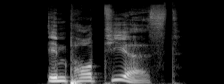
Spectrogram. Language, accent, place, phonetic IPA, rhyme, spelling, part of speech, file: German, Germany, Berlin, [ɪmpɔʁˈtiːɐ̯st], -iːɐ̯st, importierst, verb, De-importierst.ogg
- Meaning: second-person singular present of importieren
